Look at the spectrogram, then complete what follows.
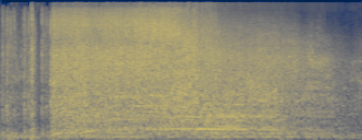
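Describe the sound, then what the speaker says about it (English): A drag racing car doing a burnout in the left lane at a Houston spring nationals event, a loud sustained engine roar with tire screech that swells quickly, holds steady for a few seconds, then slowly fades. "You see the burnout of Spencer Massey in the left lane."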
